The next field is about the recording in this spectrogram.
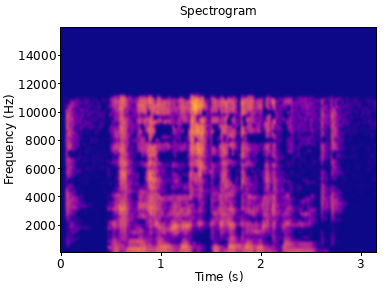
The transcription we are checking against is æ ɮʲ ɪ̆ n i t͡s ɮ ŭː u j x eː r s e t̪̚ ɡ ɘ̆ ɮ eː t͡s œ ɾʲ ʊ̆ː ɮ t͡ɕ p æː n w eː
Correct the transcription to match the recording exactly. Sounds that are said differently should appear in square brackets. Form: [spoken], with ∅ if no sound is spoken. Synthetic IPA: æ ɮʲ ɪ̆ n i [∅] ɮ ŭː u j x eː r s e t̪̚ ɡ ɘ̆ ɮ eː t͡s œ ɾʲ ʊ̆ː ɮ t͡ɕ p æː n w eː

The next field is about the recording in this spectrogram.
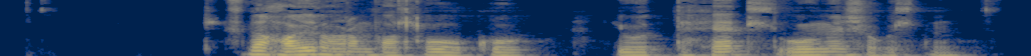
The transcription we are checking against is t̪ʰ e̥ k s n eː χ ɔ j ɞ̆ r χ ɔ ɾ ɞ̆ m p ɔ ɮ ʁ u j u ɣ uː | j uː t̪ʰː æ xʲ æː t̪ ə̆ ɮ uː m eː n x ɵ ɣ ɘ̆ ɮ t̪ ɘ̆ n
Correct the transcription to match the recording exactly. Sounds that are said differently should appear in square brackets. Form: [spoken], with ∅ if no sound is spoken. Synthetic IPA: t̪ʰ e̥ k s n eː χ ɔ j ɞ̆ r χ ɔ ɾ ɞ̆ m p ɔ ɮ ʁ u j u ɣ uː | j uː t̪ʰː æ xʲ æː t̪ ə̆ ɮ uː m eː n [ʃ] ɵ ɣ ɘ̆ ɮ t̪ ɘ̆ n

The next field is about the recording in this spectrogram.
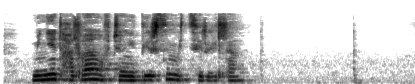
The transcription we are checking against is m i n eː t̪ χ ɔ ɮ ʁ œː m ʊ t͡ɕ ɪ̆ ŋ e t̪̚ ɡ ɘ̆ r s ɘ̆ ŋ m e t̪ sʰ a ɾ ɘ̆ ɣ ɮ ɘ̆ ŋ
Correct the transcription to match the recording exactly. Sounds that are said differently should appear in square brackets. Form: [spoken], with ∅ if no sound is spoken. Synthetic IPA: m i n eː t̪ χ ɔ ɮ ʁ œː [ŋ] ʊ t͡ɕ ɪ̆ ŋ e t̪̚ ɡ ɘ̆ r s ɘ̆ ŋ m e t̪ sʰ [e] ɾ ɘ̆ ɣ ɮ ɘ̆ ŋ

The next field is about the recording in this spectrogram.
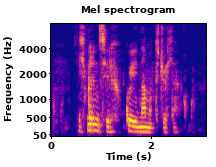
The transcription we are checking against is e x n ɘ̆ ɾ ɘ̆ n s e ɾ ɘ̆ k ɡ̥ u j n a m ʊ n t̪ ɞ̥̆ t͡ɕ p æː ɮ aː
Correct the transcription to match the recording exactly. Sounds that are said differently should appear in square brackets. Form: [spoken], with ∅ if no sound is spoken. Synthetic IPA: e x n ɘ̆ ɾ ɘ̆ n s e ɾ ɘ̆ [x] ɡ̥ u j n a m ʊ n t̪ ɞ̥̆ t͡ɕ p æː ɮ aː

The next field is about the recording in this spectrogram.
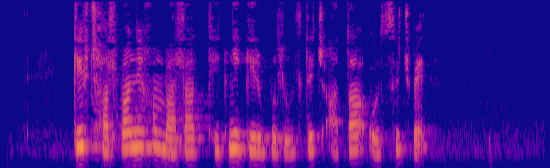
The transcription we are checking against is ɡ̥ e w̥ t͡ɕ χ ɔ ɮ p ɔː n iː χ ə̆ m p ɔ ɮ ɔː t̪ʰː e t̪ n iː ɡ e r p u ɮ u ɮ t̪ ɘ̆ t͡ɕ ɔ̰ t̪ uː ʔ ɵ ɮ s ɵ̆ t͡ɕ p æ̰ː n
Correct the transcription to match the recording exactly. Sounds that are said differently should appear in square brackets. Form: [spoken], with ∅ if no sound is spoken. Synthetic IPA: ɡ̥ e w̥ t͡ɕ χ ɔ ɮ p ɔː n iː χ ə̆ m p ɔ ɮ ɔː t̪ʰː e t̪ n iː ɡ e r p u ɮ u ɮ t̪ ɘ̆ t͡ɕ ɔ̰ t̪ [ɔː] ʔ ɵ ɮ s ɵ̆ t͡ɕ p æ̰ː n

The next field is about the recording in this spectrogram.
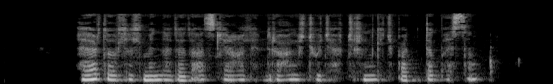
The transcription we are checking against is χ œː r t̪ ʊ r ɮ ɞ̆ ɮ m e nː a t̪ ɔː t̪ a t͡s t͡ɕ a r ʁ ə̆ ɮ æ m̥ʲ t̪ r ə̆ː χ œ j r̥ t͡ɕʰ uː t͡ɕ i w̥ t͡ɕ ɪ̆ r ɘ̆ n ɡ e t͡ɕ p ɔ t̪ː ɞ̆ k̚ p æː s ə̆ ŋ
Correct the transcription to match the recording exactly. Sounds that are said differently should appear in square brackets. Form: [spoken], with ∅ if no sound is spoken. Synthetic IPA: χ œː r t̪ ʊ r ɮ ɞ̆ ɮ m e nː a t̪ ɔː t̪ a t͡s t͡ɕ a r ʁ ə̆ ɮ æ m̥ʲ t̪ r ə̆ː χ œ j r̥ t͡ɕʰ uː t͡ɕ [a] w̥ t͡ɕ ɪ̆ r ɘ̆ n ɡ e t͡ɕ p ɔ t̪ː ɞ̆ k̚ p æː s ə̆ ŋ

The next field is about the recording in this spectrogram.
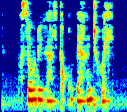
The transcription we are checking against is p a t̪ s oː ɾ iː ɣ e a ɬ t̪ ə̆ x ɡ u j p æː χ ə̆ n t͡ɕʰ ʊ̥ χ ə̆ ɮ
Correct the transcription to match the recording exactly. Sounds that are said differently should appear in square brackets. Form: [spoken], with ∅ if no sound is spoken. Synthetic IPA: p a [∅] s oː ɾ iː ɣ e a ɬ t̪ ə̆ [χ] ɡ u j p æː χ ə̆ n t͡ɕʰ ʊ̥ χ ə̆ ɮ

